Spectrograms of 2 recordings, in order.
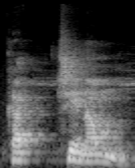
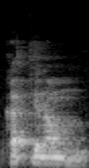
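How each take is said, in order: First: The middle consonant is a hard 'ch' sound. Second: The middle consonant is a soft 't' sound. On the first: The speaker calls it wrong. "அது கொஞ்சம் ஒரு ஹார்டா இருக்கு பாருங்க" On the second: The speaker calls it right. "கச்சினம் என்று சொல்லாமல் கத்தினம் என்று சொல்லுவார்கள்"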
